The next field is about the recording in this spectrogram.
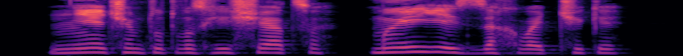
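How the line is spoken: Gloomy. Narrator (Russian): мрачно напомнил Стерлинг

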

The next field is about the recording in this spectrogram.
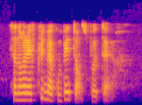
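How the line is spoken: Curt interruption. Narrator (French): coupa sèchement le professeur McGonagall

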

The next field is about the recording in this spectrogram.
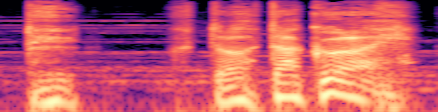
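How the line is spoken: Hoarse rasp. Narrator (Russian): прохрипел Заур

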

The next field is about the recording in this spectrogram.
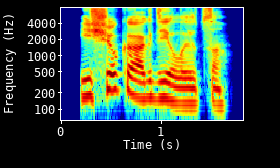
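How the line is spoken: Grumbling. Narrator (Russian): проворчал Мик

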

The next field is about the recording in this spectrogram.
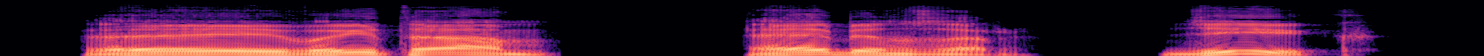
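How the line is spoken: Rich cheerful laughing shout. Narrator (Russian): засмеялся, трясясь всем телом, и крикнул плавным, звучным, сдобным, но приятным и веселым голосом

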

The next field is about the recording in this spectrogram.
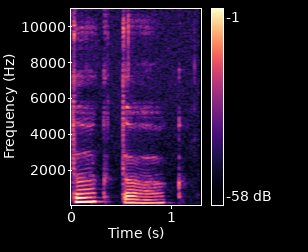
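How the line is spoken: Gloomy interjection. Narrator (Russian): мрачно вставил Кантор

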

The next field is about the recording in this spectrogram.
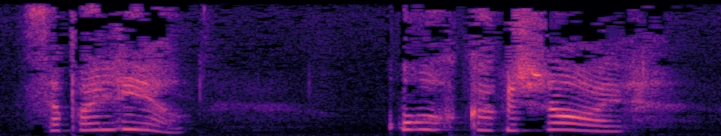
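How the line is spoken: Moaned. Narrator (Russian): простонала Поллианна

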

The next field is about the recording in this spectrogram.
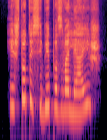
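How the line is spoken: Angry squeak. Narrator (Russian): гневно пискнула Шушанна

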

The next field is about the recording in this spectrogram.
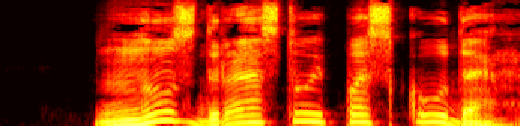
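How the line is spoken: Soft, friendly. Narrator (Russian): сказал Мишка, мягко всем видом своим демонстрируя дружелюбие и готовность к диалогу

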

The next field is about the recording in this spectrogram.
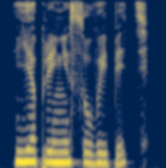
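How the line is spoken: Strikingly calm. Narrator (Russian): сказала Катрин поразительно спокойным голосом

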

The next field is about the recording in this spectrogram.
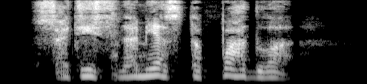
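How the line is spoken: Hissed. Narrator (Russian): зашипел на меня чугунная рожа

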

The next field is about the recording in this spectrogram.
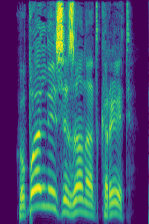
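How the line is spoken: Cheerful reply. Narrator (Russian): бодро откликнулся Ерофеев

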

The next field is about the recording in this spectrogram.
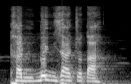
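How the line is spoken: Sudden loud shout. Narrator (Vietnamese): gã đột nhiên hét lớn

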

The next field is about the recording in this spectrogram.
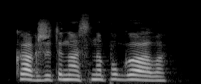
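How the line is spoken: Sighed. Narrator (Russian): Вздохнул

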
